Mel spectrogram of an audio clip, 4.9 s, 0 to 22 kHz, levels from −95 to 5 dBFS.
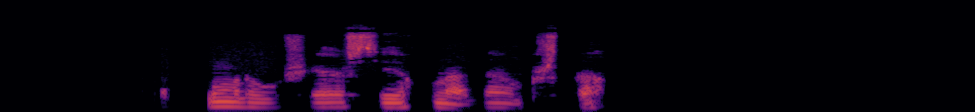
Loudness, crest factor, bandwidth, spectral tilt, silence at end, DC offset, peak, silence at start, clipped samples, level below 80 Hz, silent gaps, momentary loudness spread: -44 LUFS; 22 dB; 9 kHz; -3 dB/octave; 1.85 s; under 0.1%; -26 dBFS; 0.8 s; under 0.1%; under -90 dBFS; 0.85-1.04 s, 2.07-2.15 s, 2.62-2.66 s, 2.80-2.87 s; 11 LU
